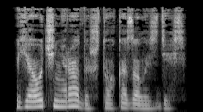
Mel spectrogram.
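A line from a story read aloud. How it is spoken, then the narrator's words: Sighing, quiet. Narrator (Russian): вздохнув, тихо сказала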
